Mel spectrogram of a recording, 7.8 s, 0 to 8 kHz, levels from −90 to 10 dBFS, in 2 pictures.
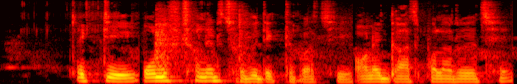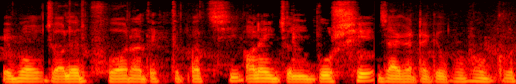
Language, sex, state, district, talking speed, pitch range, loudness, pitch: Bengali, male, West Bengal, Malda, 140 wpm, 100-115 Hz, -29 LUFS, 105 Hz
